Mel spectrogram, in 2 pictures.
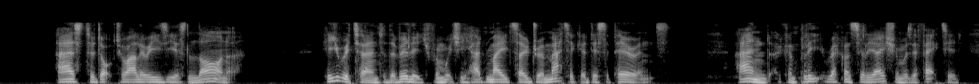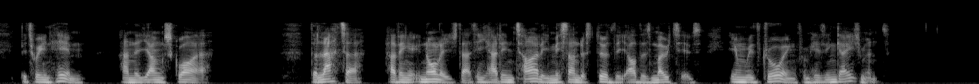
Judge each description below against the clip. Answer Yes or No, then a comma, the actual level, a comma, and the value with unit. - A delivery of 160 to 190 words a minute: No, average, 145 wpm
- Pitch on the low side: Yes, low, 105 Hz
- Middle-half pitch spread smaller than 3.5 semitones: Yes, average, 2.9 semitones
